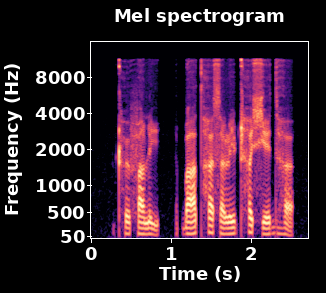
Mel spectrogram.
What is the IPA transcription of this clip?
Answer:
ʈʰ ɵ f a ɳ i | ɓ a t̪ʰ ɐ s ɐ ɭ i ʈʰ ɐ ɕ e dʱ ɐ

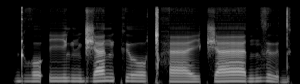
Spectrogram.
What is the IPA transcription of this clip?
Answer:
ɖʱ o ʔ iː lʲ n d͡ʒ æ n kʲ oː ǀʰ æː i̯ t͡ʃ æː d n z ɨ d

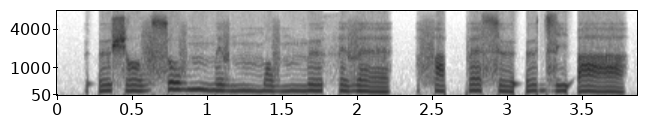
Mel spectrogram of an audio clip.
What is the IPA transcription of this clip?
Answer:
ʔ ø ʃ ɤ v s o v mː e v mː ɔ v mː ø θ e v ɛ | f a pː ɛ s ø ʔ ø d͡z i ʔ a

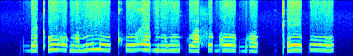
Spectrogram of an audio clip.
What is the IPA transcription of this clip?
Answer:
ɡ͡b ɛ˨ kʼ ũ˦ ɣ u˨ ɡʷ ã˨ m i˦ m uː˨ kʰ u˨˦ ɣ ɛ˦ b ĩ˨ w ũ˨ kʷ a˨ f ʊ˦ ɡ oː˦˨ ɡ͡b ʊ˨ | kʼ eː˨ p uː˨

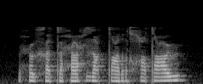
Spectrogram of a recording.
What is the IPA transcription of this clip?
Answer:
ħ ʉ x a t ə ħ ɜ ħ z æ ɡ tˤ æ r χ ɔ tˤ ʉ

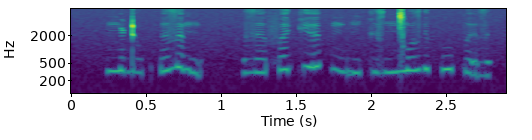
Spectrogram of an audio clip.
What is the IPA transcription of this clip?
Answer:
ŋ ɛ ɖʱ ʊ p ʔ ɪ z ɛ ŋ | z e f ɛ kʲ ɛ | m b u ŋ kʲ ʊ z ŋ͡ǀ ʊ z ɾʲ ʊ p u p e z

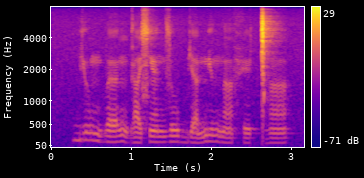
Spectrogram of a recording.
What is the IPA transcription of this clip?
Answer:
bʲ u˥ m b ɜ˨˩˦ ŋ ɡ a˨˩ ɕ ɛ̃˧ n z u˧ bʲ a˨˩ mʲ u˥ n ã˨˩˦ h ɪ˨˩˦ ɡ͡ǀ ã˧

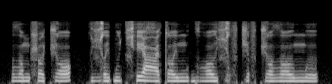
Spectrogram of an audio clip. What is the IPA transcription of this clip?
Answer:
ð ɔ m ʂ ɔ t͡ʃ ɔ | ʑ ɔ ɪ̯ ɓ u t͡ɕʰ e ʕ ɐ t ɔ ɪ̯ m u ɡʱ ɔ ʊ̯ ɕ ɔ f t͡ʃ ɐ f t͡ʃ ɔ ð ɔ ʊ̯ m ʊ

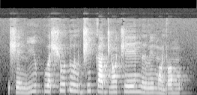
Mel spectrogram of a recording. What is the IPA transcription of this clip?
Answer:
ʃ e˨ ŋ iː˦ kʷ a˦ ʃ u˦ ɗ u˦˨ l d͡ʒ i˦ k a˦ d͡ʒ ɔ̃˦ t͡ʃ eː˦ n ɨ˨ l ĩ˨ m ɔ̃˨ j ɔ˧ m

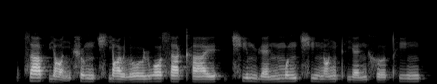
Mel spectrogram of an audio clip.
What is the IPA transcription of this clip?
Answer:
t͡s ä˥ p j ɑ̰˨˩ ŋ ʂ ʊ˥˧ ŋ t͡ɕʰ j ɑ˥˩ ʊ̯ l o˥ ʊ̯ ɻ w ɔ˥˧ s ä˥˩ kʰ a˥ ɪ̯ | t͡ɕʰ i˥ m ɥ ɛ˧˥ n m ɤ˥ ŋ t͡ɕʰ i˥˩ ŋ ɑ˥ ŋ pʰ j ɛ˧˥ n x ɤ˧˥ t̪ʰ i˥ ŋ

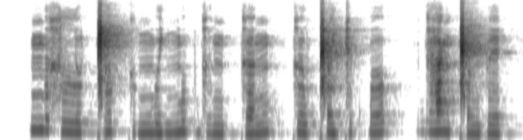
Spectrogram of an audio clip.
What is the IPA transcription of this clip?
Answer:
ŋ ɵ x lː u ɡ͡ǁ ɐ kː u ŋ͡m u j ŋ͡m u p ɡʱ ɵ ŋ kː ɐ ŋ | k ɵ w ǁ ɵ j k e p k͡p o | ɡʱ a ŋ ǁ o ŋ p e

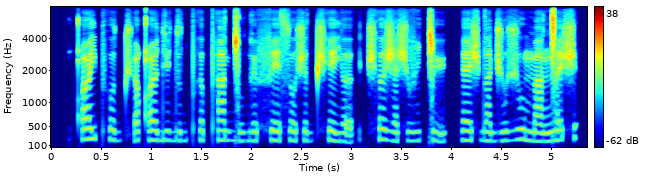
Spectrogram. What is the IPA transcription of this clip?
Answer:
qʼ u j pʰ o d t͡ʃʼ y qʼ y d y d u d pʰ ə pʰ a ɡ͡ǀ u ɡ ø f e s o ʃ ə d t͡ʃʰ e j ə | t͡ʃʰ ə ʒ a ʃ v i ǀ y | ɛ ʃ d a d͡ʒ u ʒ u m a ŋ͡ǀ ɛ ʃ

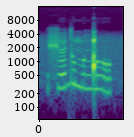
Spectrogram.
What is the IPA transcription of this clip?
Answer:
ʃ ø d u m u ŋ͡ǃ u

